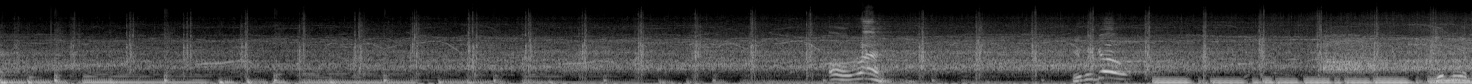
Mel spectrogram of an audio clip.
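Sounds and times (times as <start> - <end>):
audience clapping in rhythm: 0.0 - 14.7
scattered voices and whoops: 0.0 - 14.7
speech: 8.3 - 9.0, 10.7 - 11.4.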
